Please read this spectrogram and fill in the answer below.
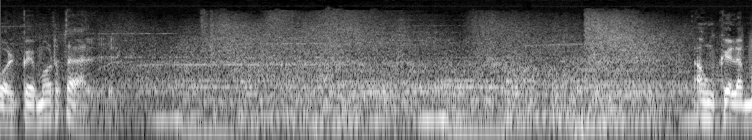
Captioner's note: trueno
